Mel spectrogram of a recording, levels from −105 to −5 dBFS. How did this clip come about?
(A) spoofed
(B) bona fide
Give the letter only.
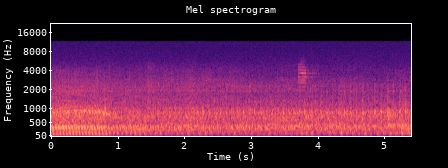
B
